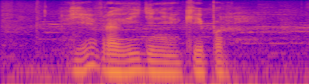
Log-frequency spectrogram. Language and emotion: Russian, sad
